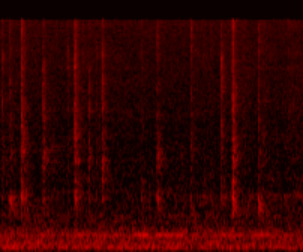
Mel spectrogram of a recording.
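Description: Faint light clicks, a few a second and unevenly spaced, from a laptop's keys or touchpad being pressed.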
